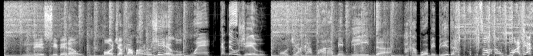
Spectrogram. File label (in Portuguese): Spot RF Baterias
